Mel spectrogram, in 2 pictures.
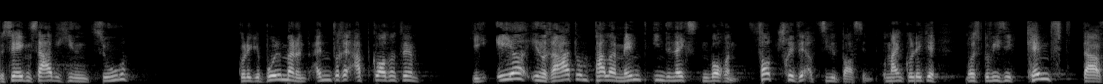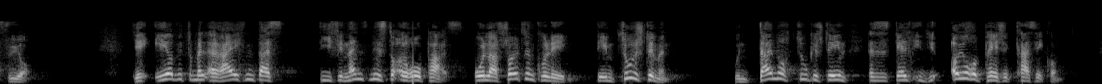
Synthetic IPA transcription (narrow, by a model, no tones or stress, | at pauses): d̥ɛsv̥eːɡŋ̩zaːɡəɪçʔiːnənt͡suː | kʰoleːɡəbʊlmanʊntʔa̰ndəʁəʔap̚ɡ̥əʔɔɐdnətə | jeːʔeːɐʔɪnʁaːtʊnt̚paɐlamɛntɪndeːnːɛçstn̩vɔχən̩fɔɐtʃʁ̥ɪtəɛɐt͡siːlbaːɐzɪntʊntmaɪnkoleːɡə | mɔskoviːzikʰɛmftd̥afyːɐ | jeːʔeːɐvɪɐtsumalɛɐʁaɪçn̩d̥as | d̥iːfinant͡smɪnɪstɐʔɔʏʁoːpa̰ːsʔoːlafʃɔlt͡sənkʰoleːɡŋ̩d̥eːmt͡suːʃtɪmə̰n | ʊnt̚d̥anːɔχt͡suːɡəʃteːənd̥asasɡ̥ɛltɪndiːʔɔʏʁopʰɛːɪʃəkʰasəkʰɔ̰mt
